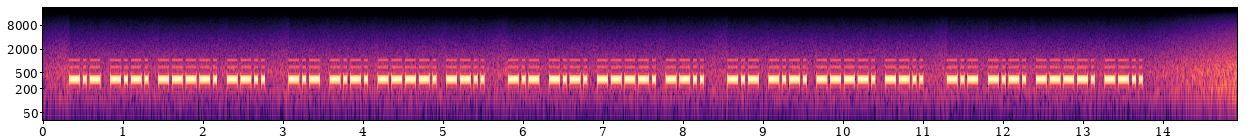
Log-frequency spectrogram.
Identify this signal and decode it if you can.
Morse code, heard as a keyed tone, machine-sent, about 28 wpm, 350 Hz. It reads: KC9Z KC9Z KC9Z KC9Z KC9Z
